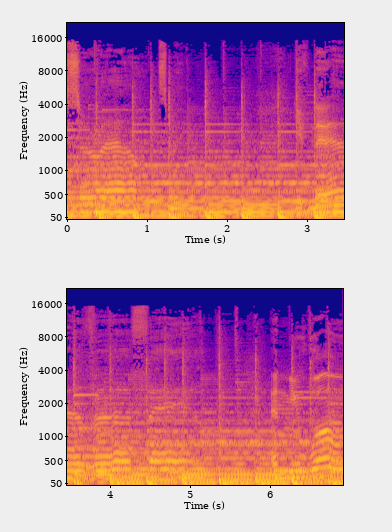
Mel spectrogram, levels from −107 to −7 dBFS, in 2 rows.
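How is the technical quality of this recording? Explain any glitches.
No glitches can be heard anywhere in this recording. There is nothing technical here that needs explaining.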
